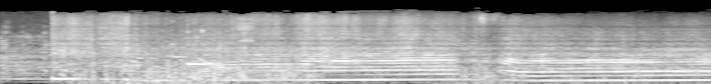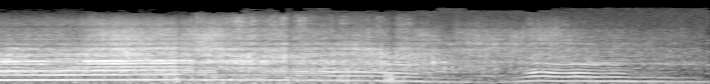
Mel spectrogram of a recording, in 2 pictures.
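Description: Rally car engine held at high revs, its note steady with small steps between gears. It drops away about eight seconds in, picks up again briefly, then fades. It opens with a sudden loud burst.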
